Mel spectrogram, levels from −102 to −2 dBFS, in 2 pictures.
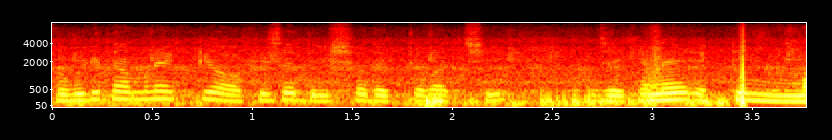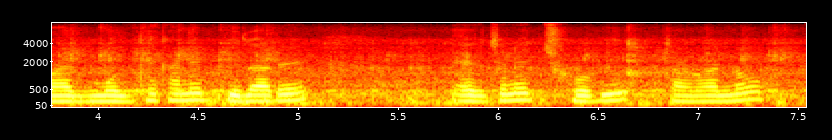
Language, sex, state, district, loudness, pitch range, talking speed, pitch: Bengali, male, West Bengal, Cooch Behar, -21 LUFS, 150-175 Hz, 125 wpm, 160 Hz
